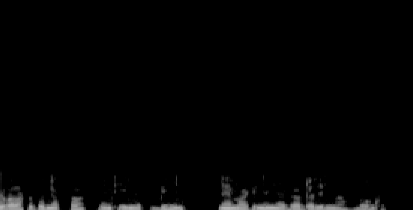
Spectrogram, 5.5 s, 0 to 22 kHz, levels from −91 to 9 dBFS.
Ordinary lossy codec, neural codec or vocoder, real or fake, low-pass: none; codec, 16 kHz, 4 kbps, FreqCodec, larger model; fake; 3.6 kHz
